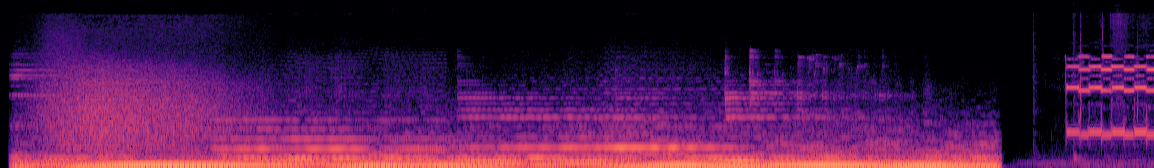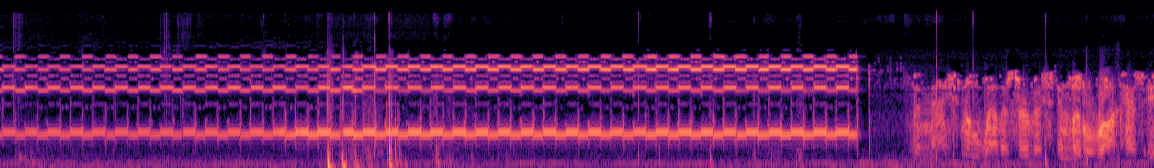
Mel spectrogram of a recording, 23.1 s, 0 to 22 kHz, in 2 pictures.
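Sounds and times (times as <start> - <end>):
intro music: 0.1 - 10.0
two-tone alarm: 10.7 - 20.2.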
